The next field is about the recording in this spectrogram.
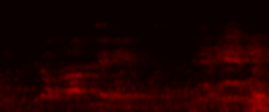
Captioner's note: yelling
